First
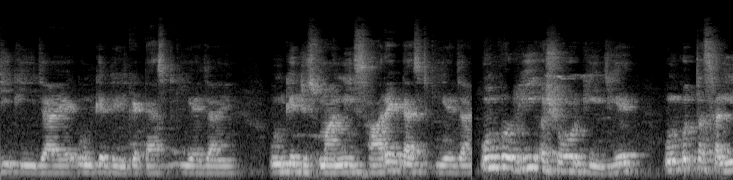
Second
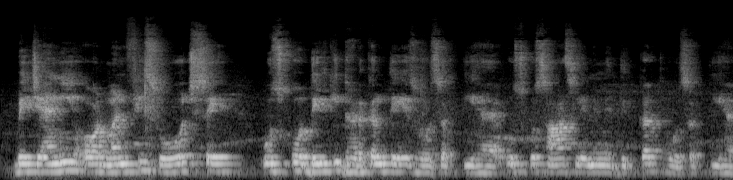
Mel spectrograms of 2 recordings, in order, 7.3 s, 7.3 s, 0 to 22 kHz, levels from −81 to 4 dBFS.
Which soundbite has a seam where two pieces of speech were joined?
first; 1 cut; at 4.7 s

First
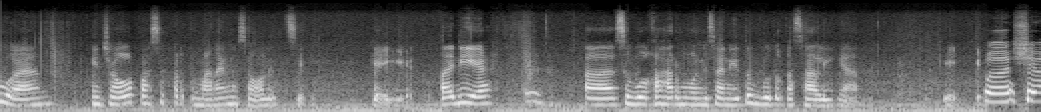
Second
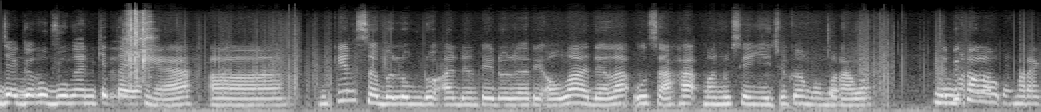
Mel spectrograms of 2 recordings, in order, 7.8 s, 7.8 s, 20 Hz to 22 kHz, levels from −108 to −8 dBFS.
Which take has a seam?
second; 1 cut; at 1.1 s

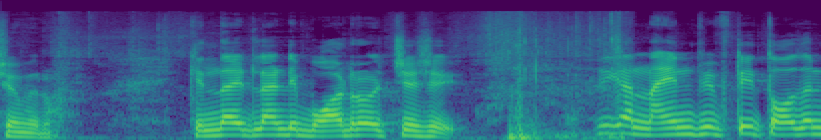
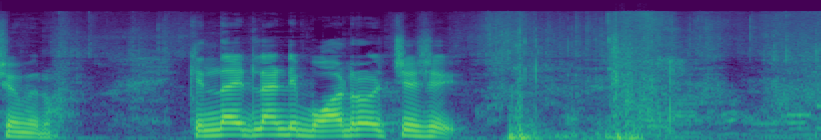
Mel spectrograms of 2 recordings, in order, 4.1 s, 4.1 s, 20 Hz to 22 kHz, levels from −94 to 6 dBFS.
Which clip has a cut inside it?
first; 1 cut; at 3.0 s

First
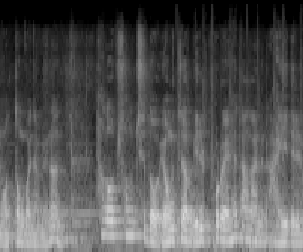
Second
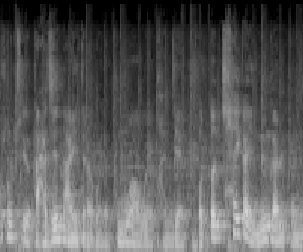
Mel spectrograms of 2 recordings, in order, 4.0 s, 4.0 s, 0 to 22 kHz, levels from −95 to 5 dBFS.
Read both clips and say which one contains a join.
second; 1 cut; at 2.6 s

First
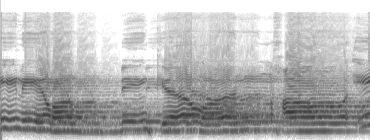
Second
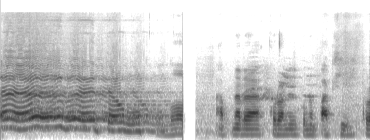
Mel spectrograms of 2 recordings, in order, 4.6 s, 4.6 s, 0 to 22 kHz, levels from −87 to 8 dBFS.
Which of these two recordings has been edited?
second; 1 cut; at 2.3 s

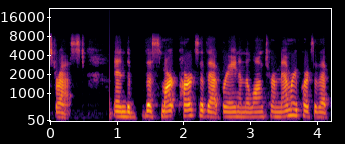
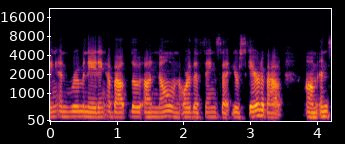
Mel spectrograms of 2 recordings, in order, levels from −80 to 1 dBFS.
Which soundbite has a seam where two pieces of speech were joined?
first; 1 cut; at 0.9 s

